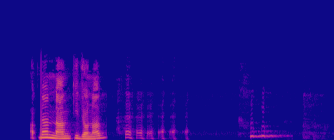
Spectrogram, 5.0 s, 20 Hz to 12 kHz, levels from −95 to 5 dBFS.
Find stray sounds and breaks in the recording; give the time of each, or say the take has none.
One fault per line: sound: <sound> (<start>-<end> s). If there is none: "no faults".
sound: laugh (1.7-2.9 s)
sound: laugh (3.6-4.4 s)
